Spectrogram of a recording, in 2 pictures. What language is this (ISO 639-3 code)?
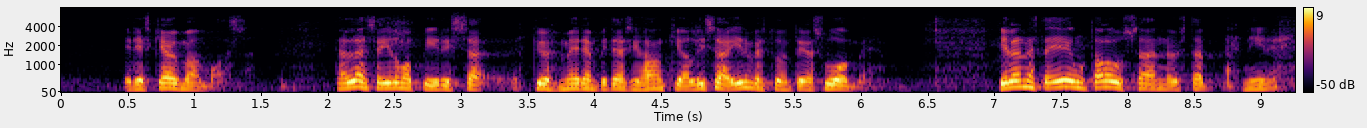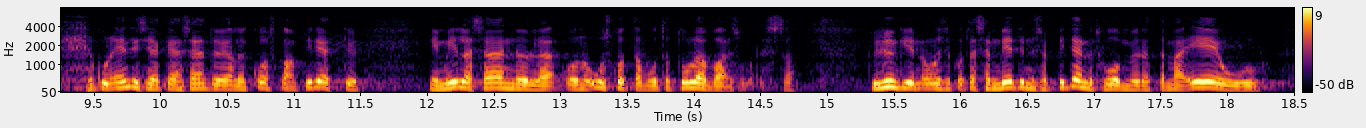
fin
